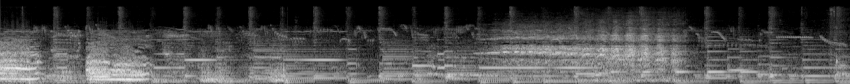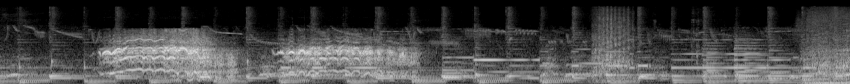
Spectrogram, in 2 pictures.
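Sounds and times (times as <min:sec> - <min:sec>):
background music: 0:00.0 - 0:17.0
horse whinnying: 0:04.8 - 0:06.9, 0:09.5 - 0:12.7, 0:14.4 - 0:15.1, 0:16.5 - 0:17.0.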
